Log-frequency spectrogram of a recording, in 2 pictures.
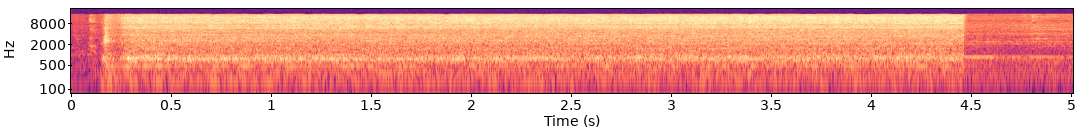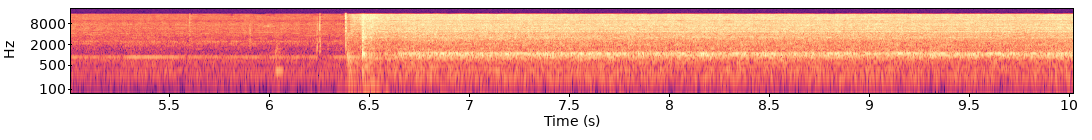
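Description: Whirlpool front-loading washing machine running its wash cycle: motor hum and the drum turning its wet, sudsy load. The sound drops quieter for about two seconds past the middle, then after a click it comes back louder with a higher, steady hum.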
